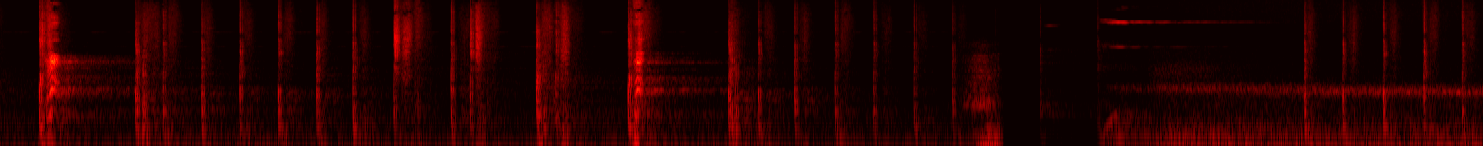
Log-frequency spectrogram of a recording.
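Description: Light footsteps patter steadily on a hard floor.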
